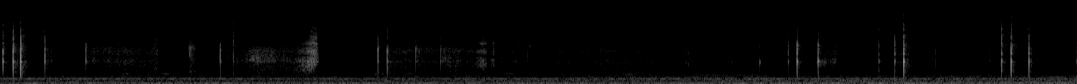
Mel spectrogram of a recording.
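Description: Long nails tap and scratch the flat plastic back of a pink plastic paddle hairbrush with a unicorn print, held upright. Quiet, sharp, bright clicks come in scattered bursts, with a short soft scratching passage near the start, over a steady low hum.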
